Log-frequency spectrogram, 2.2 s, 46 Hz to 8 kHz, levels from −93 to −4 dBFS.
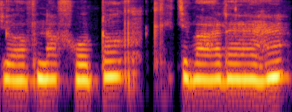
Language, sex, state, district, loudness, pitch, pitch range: Hindi, female, Bihar, Araria, -18 LUFS, 215 Hz, 210-230 Hz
